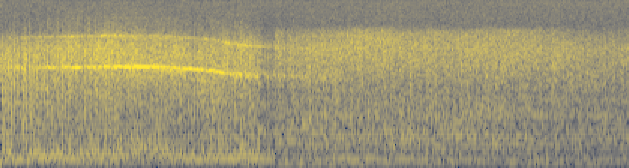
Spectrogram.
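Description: A Sea King anti-submarine helicopter drones steadily and fairly loud, with a tone that glides downward before the engine noise drops slightly and continues as a sustained whine.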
